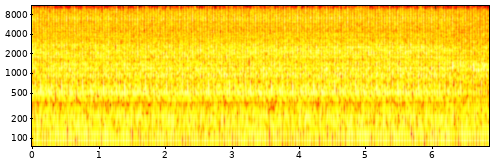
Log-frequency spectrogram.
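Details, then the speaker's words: 2003 Panther Touring turbo diesel (in use from 2004), injector nozzles still sealed, no oil or diesel leaks, no smoke from oil cap or dipstick. Even, rapid clatter at a steady idle, not limping, no stumble; stable, normal diesel idle. "Mesinnya juga masih sangat anteng banget ya, anteng banget, tidak pincang ya, tidak pincang. Nah, masih stabil banget."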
